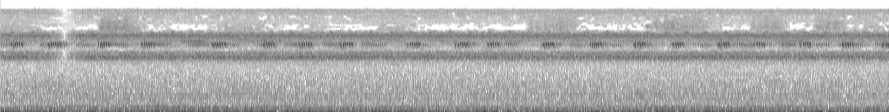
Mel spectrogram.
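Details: Steady cricket chirping in a forest at night, quick repeated high pulses about twice a second atop an unbroken shrill insect drone, one short click early on, low rumble beneath.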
